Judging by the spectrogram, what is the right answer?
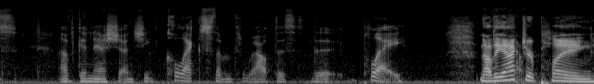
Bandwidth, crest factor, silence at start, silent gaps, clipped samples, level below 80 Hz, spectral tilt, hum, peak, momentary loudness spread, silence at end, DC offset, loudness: over 20 kHz; 24 dB; 0 s; none; under 0.1%; -48 dBFS; -4 dB/octave; none; -6 dBFS; 19 LU; 0 s; under 0.1%; -28 LUFS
